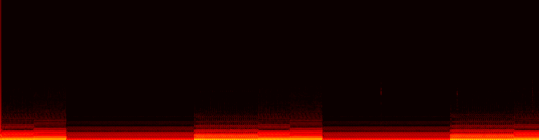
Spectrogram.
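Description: Ableton Live's Simpler sampler playing a short looped MIDI phrase of low, pitched notes with many overtones. The phrase repeats about every two seconds, alternating louder and softer stretches.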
